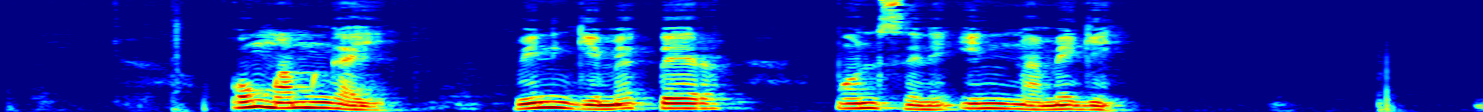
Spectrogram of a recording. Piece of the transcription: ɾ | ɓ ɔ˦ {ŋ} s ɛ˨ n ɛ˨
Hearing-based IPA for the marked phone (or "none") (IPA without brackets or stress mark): n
